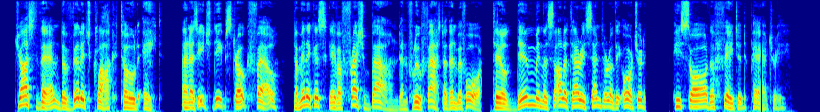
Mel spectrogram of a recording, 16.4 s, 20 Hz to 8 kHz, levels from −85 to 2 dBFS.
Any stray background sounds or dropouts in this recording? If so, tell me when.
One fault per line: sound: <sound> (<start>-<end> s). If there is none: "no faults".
sound: dropout (15.2-15.2 s)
